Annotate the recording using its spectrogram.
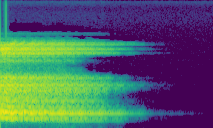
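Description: A chanting voice holds a long, slightly wavering final note that fades away over about a second, then the sound stops.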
